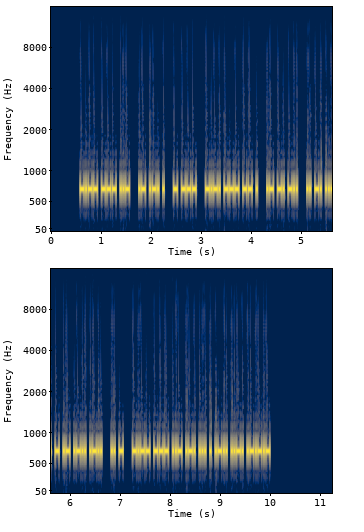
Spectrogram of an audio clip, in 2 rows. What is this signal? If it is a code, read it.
Morse code, heard as a keyed tone, about 41 wpm, 700 Hz. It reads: YOU ARE TO COME AND INSTALL IT YOURSELF.
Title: Sentences from Top 1600 Words 45wpm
